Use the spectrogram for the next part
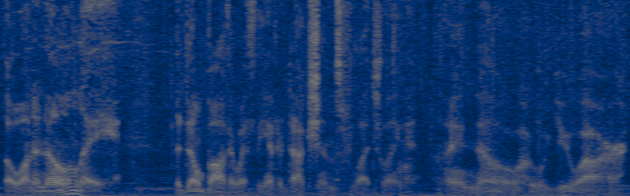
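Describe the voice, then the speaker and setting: An actor playing a seedy, cynical vampire informant in a video game, sardonic and streetwise in manner. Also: male voice, animated, measured pace, noisy background, exaggerated voice. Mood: sardonic, amused. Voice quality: gravelly, deep.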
